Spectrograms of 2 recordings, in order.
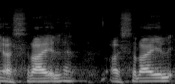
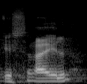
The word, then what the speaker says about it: इसराइल: बनी असराइल इसराइल, इस तरह से वो उच्चारण में थोड़ा थोड़ा फर्क है। कोई असराइल कहते हैं, कोई इसराइल कहते हैं।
